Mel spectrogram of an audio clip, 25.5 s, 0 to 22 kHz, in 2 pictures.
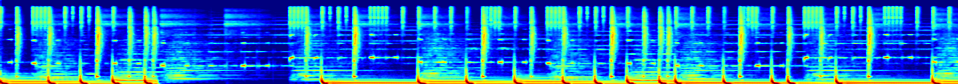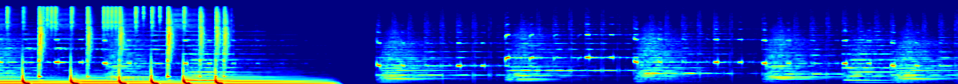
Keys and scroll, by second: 20.5 typing, 21.0 Return.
